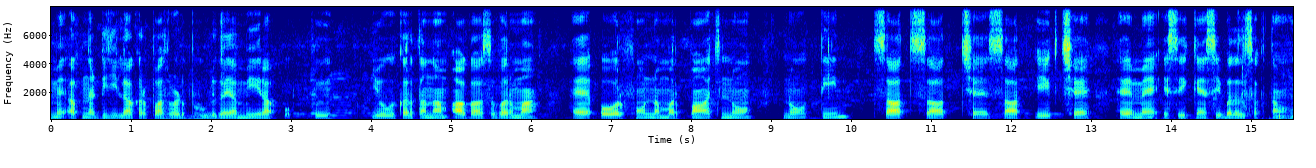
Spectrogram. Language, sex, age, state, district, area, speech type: Hindi, male, 18-30, Madhya Pradesh, Seoni, urban, read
